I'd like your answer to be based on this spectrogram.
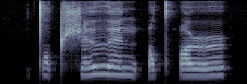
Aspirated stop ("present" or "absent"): absent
